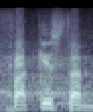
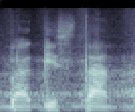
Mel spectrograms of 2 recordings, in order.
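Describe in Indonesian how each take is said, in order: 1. Kata ini diawali dengan bunyi P. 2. Kata ini diawali dengan bunyi B. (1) "bukan Pakistan"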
